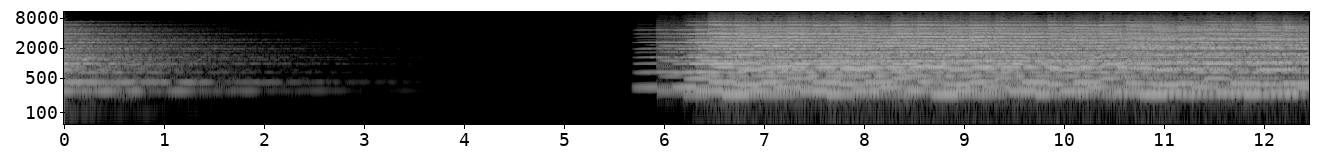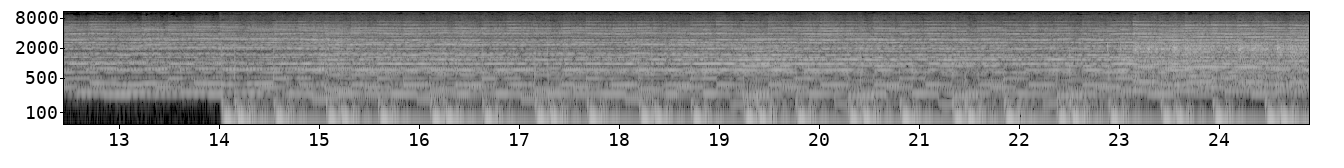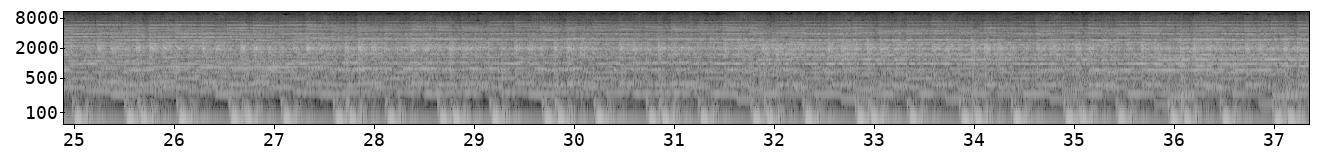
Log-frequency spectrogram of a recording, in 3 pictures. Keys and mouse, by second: 5.3-8.9 drag, 14.5-16.3 drag, 18.9-20.7 drag, 34.5-37.3 drag.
